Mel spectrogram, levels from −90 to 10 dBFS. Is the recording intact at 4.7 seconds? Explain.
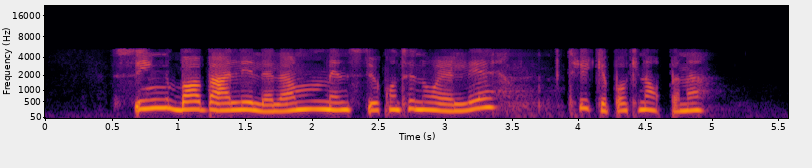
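No. At 4.68 s a burst of pre-echo arrives: short hiss spreads about 19 ms ahead of a sharp speech attack. The codec spreads its quantisation noise across a whole transform block, so noise sized for the loud onset leaks into the quiet instant before it, blurring and softening the attack. Beneath that, the whole passage carries a rough, hissy halo and a smeared, underwater character, with nothing above 5.3 kHz. This is likely Nellymoser compression at heavy strain, consistent with a bitrate around 22 kbps, where starved bands are filled with noise.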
